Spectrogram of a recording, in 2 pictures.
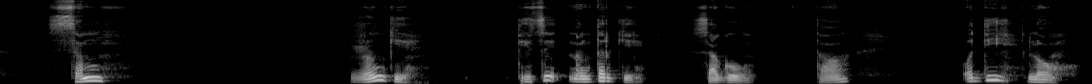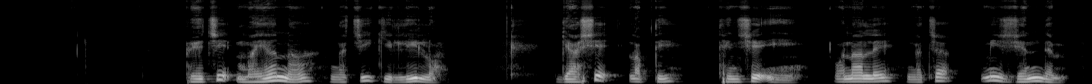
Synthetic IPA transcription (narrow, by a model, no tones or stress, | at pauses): sam | ɹaŋki | t̪ʰet͡sʰeʔnaŋt̪aɹki | saɡøː | t̪aŋ | ʔod̪ilɔ | pʰøʔt͡ɕeʔmajanaŋat͡ɕiːkililɔ | ɡaɕɛʔlap̚t̪e | t̪ʰenɕɛʔjin | ʔɔnalɛːŋat͡ɕʰa | miʑɛnd̪em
